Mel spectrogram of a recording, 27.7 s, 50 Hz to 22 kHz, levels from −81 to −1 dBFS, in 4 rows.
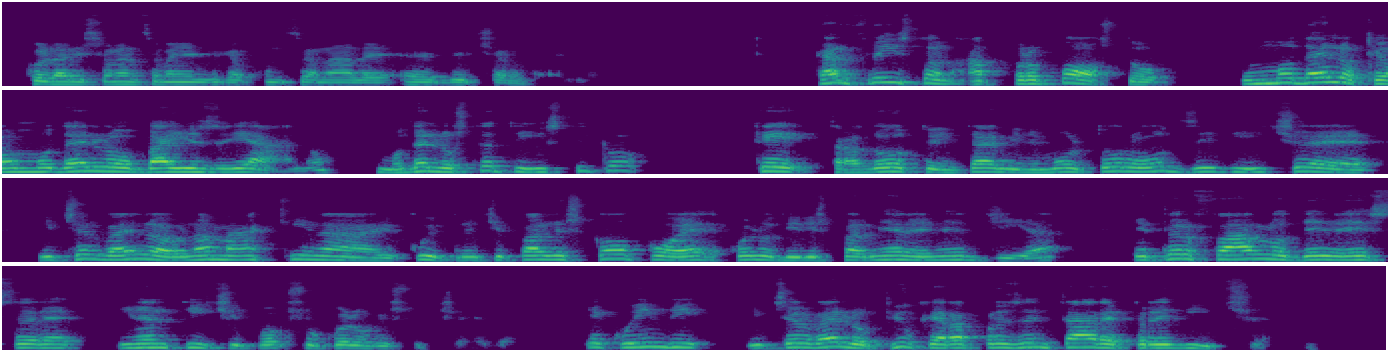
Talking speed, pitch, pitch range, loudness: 135 wpm, 170 Hz, 150-190 Hz, -27 LUFS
